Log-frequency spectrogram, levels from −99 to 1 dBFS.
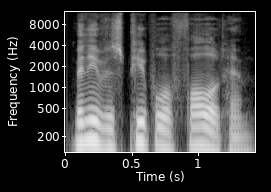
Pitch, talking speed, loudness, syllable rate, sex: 125 Hz, 295 wpm, -18 LUFS, 8.5 syllables/s, male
